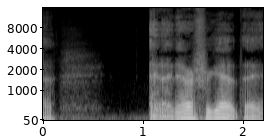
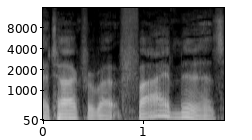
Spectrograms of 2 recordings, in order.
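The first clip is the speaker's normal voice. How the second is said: usual speaking voice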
